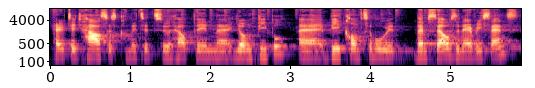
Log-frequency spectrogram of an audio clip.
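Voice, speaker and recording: Middle-aged man, native yoruba speaker, casual relaxed explanation, lapel mic, reverberant studio, soft music. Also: mid-range voice, normal speed. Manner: relaxed, gesturing, uses fillers. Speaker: organiser of a children's heritage group.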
